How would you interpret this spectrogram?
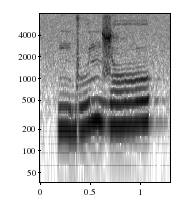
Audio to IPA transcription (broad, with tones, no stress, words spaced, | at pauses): ŋɡu˩˥nzo˧˥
